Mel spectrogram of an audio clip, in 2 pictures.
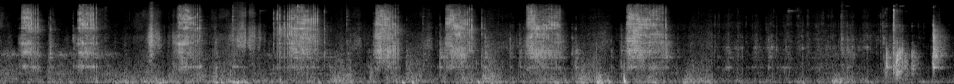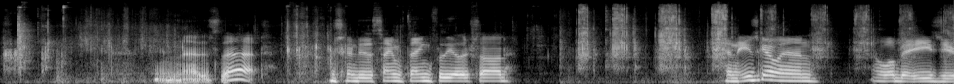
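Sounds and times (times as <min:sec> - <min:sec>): ratchet clicking: 0:00.2 - 0:01.1, 0:01.8 - 0:06.7, 0:15.3 - 0:18.4.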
